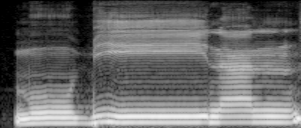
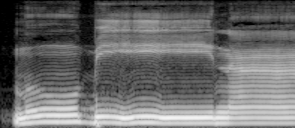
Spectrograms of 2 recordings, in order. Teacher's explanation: bunyi fathah tanwinnya kita ganti jadi fathah panjang jangan disukun. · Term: mad iwat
